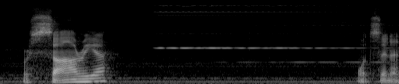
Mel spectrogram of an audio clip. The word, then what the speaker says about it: Saria: How Jake pronounces Saria cuts deep into me. I always pronounce it with a long A. What, Saria? Or Saria?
